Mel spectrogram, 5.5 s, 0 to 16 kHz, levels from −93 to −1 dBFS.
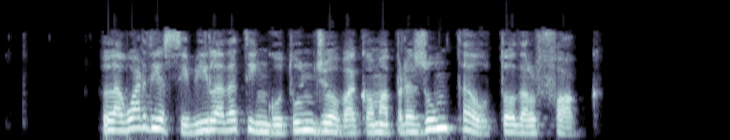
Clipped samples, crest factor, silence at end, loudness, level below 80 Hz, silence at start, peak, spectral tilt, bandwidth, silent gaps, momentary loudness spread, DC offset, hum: under 0.1%; 14 dB; 1 s; -12 LUFS; -52 dBFS; 0.8 s; 0 dBFS; -5 dB/octave; 7.8 kHz; none; 5 LU; under 0.1%; none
